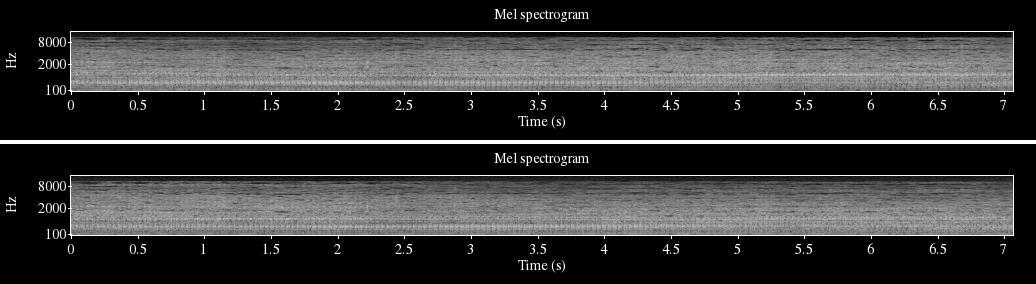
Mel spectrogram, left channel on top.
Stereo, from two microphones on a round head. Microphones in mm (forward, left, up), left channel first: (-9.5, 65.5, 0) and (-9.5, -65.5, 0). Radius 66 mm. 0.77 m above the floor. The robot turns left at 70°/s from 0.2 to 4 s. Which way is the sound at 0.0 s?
10° right.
